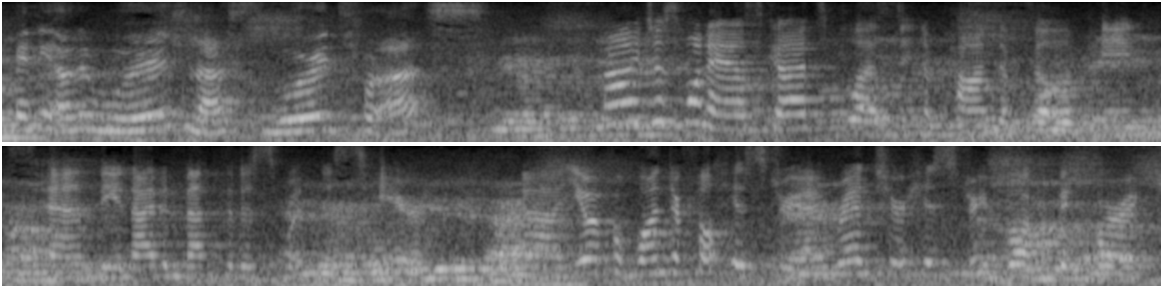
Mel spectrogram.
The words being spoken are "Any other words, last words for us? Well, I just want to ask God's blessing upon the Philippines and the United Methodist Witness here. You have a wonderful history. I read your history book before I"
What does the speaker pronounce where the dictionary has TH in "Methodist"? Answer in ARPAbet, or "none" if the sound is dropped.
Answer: TH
